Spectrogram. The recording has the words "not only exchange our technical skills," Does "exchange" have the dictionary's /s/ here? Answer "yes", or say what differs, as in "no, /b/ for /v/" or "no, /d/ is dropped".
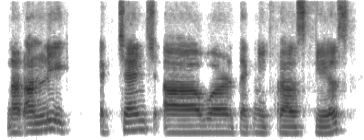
no, /s/ is dropped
